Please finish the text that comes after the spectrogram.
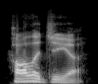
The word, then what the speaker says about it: Paulogia: I'm going to butcher the pronunciation. Is it Paulogia or Apologia? It's Paulogia.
